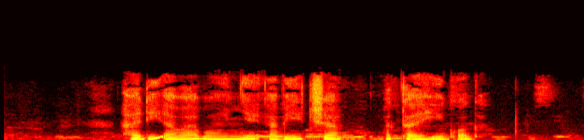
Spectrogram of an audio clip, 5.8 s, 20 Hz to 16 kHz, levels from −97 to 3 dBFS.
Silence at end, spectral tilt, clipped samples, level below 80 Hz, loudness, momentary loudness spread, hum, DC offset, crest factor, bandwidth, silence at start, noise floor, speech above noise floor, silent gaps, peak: 0.2 s; -5.5 dB/octave; under 0.1%; -60 dBFS; -25 LUFS; 10 LU; none; under 0.1%; 16 dB; 8 kHz; 0.6 s; -59 dBFS; 35 dB; none; -10 dBFS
